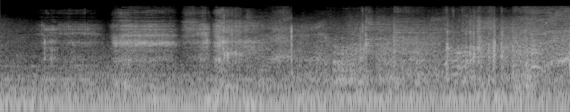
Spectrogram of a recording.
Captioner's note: Jessie snarling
